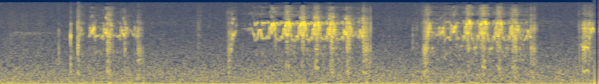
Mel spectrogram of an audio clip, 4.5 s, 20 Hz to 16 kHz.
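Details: Black storks feeding at a nest in Estonia, 19 May 2019, 15:43; bursts of dry, hissing rasps come in three main clusters separated by short quiet gaps.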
